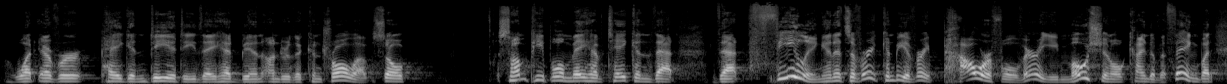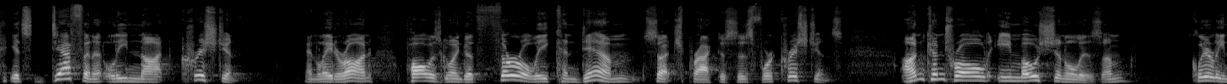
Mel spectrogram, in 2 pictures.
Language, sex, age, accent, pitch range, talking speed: English, male, 50-69, American, 135-185 Hz, 135 wpm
